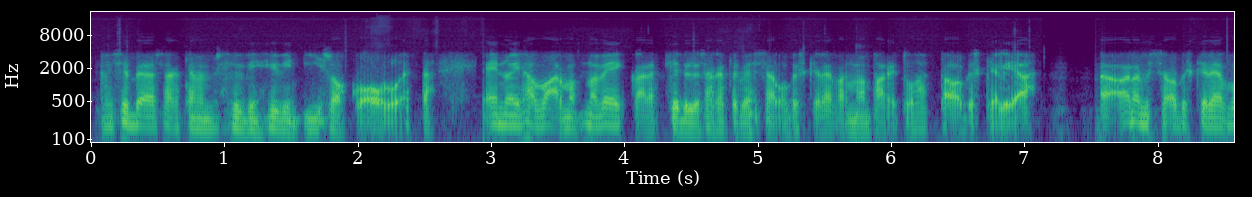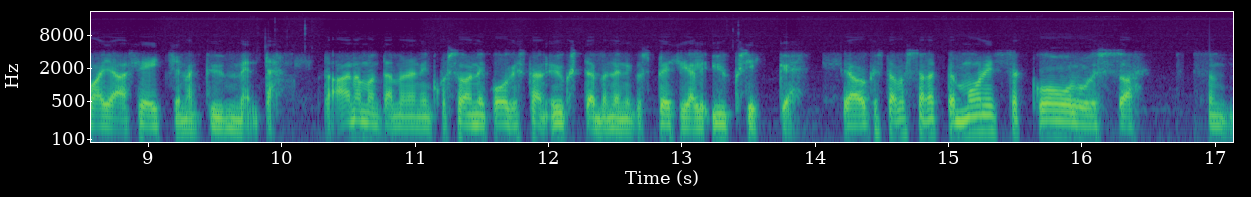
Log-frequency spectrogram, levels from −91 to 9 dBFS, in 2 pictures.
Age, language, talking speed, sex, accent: 30-49, Finnish, 135 wpm, male, native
